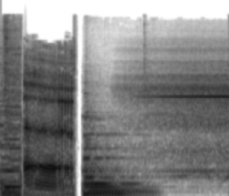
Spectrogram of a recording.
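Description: A loud, wavering burp about a quarter second in, cut off abruptly, then a lower sound that fades, and a thin steady high tone near the end, part of a glitchy channel logo sting.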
